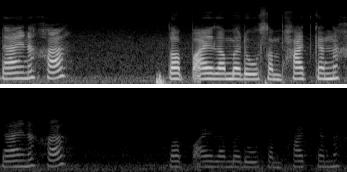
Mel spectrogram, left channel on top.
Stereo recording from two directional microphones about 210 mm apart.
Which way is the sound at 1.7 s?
50° left (ahead or behind).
